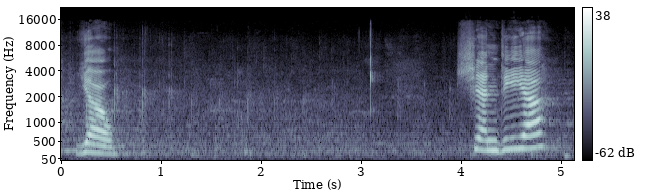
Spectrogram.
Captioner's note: audience applauds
